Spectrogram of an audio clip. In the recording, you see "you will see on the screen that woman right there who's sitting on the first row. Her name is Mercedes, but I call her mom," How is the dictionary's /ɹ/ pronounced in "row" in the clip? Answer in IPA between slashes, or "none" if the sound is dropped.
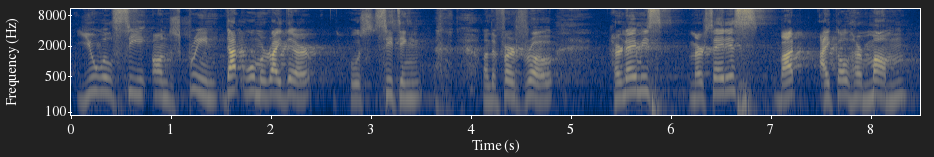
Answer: /ɹ/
